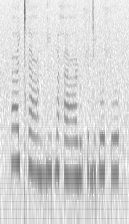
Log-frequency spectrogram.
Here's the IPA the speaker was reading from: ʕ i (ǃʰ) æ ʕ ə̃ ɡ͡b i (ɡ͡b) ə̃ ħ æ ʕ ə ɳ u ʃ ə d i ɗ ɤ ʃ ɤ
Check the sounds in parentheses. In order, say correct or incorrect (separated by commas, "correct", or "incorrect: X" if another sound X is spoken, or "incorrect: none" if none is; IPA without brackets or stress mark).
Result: incorrect: ǀʰ, incorrect: ɓ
